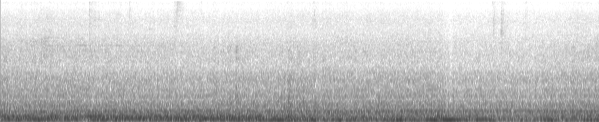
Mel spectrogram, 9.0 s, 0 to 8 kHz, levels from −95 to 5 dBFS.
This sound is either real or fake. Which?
real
